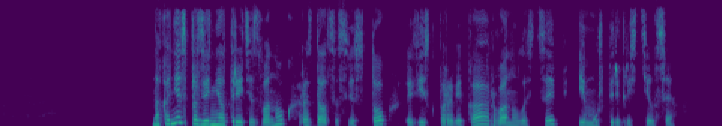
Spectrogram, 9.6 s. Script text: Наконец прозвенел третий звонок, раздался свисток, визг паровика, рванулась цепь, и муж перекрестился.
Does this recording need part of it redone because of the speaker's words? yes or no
no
